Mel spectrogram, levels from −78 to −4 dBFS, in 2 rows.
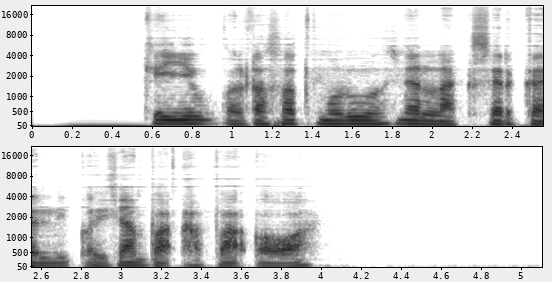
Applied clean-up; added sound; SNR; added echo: neural mask model DeepFilterNet 3.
